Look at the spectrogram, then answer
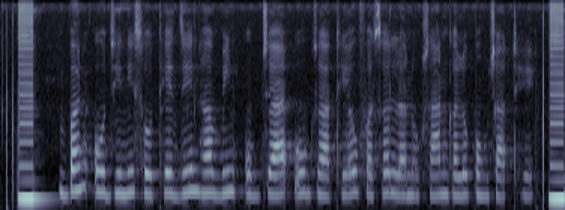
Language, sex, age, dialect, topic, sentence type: Chhattisgarhi, female, 41-45, Western/Budati/Khatahi, agriculture, statement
